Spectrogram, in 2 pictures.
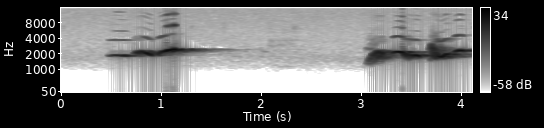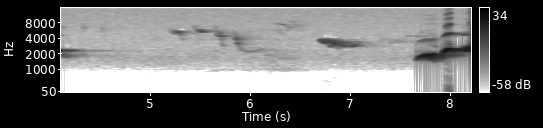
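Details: Common blackbird singing: two rich, fluty warbled phrases about two seconds apart, each ending in a slurred tail, then soft thin high notes and a short squeaky twitter at the close, with no background noise.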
